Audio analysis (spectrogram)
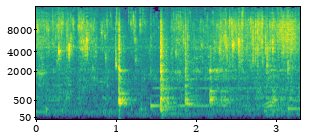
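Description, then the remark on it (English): A tap runs steadily into a sink in a bathroom shared by nine people, a broad hiss of flowing water, punctuated by a few sharp clinks and knocks partway through. “So you're showing me the bathroom for nine people?”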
